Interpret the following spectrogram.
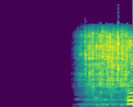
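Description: Silence for about a second, then a tap starts running a thin stream of water into a plastic bucket, a steady splashing hiss.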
